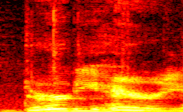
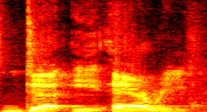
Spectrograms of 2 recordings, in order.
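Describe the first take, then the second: First: It is said in a plain accent. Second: It is said in a Cockney British accent.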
